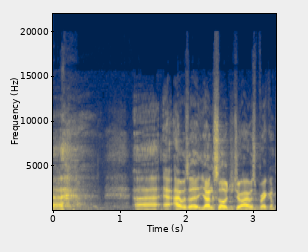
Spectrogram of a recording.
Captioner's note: laughter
